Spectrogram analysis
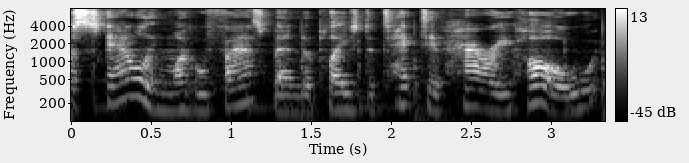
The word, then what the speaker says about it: Harry Hole: A scowling Michael Fassbender plays Detective Harry Hole. Yes, it really is pronounced that way because they got that wrong too.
